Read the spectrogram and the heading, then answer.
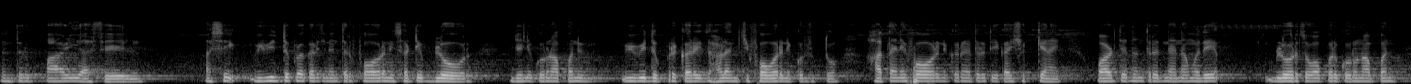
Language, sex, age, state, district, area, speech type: Marathi, male, 18-30, Maharashtra, Ratnagiri, urban, spontaneous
